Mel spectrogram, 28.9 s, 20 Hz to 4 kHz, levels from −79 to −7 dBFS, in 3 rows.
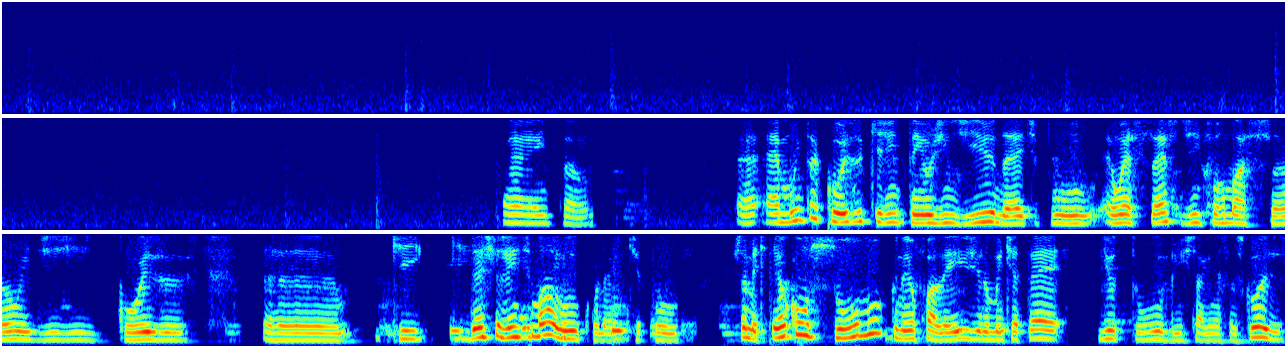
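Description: At 13.7 s the room sound drops by about 40 dB, off and on until 14.21 s, for roughly 0.3 s in all. This is background gated by the echo canceller. The canceller hears loudspeaker playback and turns the microphone down hard. The room tone vanishes, then returns when it lets go.

From 14.01 s to 18.71 s a faint copy of the talker follows 239 ms behind, about 20 dB under the speech. This is an echo leak. The likely cause is a far-end loudspeaker whose echo canceller let part of the playback back into its microphone.

Gating returns from 17.37 s to 24.62 s, again dipping about 40 dB. It cuts in and out for about 2 s in total. The background keeps thinning and recovering.

From 20.91 s to 28.0 s a second echo leak arrives 303 ms late. It is much stronger, only about 5 dB below the speech. It sounds like a near-equal second voice trailing the first.

From 27.26 s to the end the canceller gates the background once more, down about 40 dB. 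The whole clip stays within 4 kHz, which fits a narrowband telephone codec.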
